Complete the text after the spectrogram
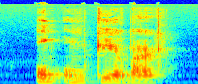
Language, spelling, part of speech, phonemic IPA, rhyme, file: Dutch, onomkeerbaar, adjective, /ˌɔ.nɔmˈkeːr.baːr/, -eːrbaːr, Nl-onomkeerbaar.ogg
- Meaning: irreversible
